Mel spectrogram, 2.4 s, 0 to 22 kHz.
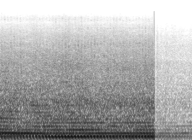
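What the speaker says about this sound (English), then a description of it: "It's just a 4-stroke Honda residential mower." Honda 4-stroke residential lawn mower engine running loud and close with a steady throbbing drone that drops suddenly near the end.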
